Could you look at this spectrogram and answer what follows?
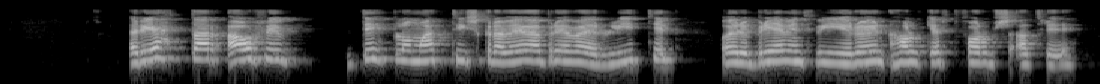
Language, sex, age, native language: Icelandic, female, 50-59, Icelandic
